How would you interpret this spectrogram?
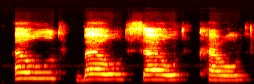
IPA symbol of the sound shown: əʊ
